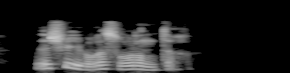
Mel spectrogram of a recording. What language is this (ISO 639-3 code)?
kab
